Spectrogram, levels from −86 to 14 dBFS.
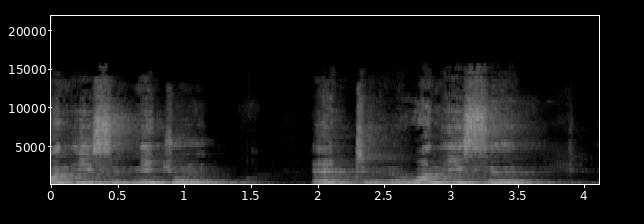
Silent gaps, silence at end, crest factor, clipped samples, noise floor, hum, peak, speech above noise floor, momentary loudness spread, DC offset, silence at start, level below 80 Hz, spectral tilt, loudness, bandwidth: none; 0.2 s; 20 dB; under 0.1%; -60 dBFS; none; -14 dBFS; 28 dB; 16 LU; under 0.1%; 0 s; -56 dBFS; -3.5 dB/octave; -31 LUFS; 15.5 kHz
